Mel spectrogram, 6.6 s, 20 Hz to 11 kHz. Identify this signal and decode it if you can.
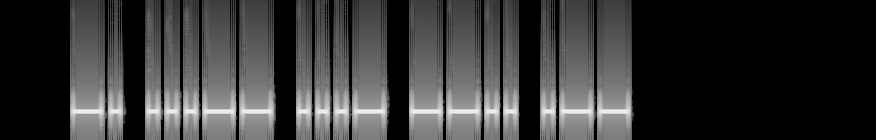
Morse code, heard as a keyed tone, about 17 wpm, 700 Hz. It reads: N3VZW
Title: USA Call Signs - 5 Characters - 17wpm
